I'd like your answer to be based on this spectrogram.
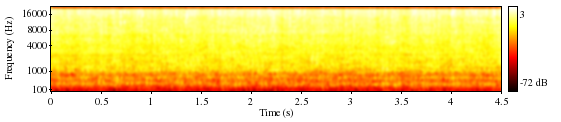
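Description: Water pours steadily out of a borewell pipe, a continuous close rushing hiss that holds an even level for the whole stretch, with no voices.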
